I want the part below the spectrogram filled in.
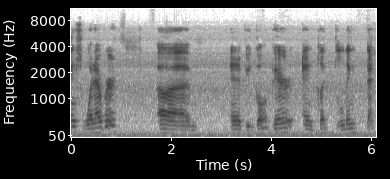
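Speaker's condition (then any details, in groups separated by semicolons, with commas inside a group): Sca15, spinocerebellar ataxia type 15; diagnosed about 25 years ago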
